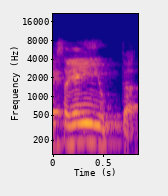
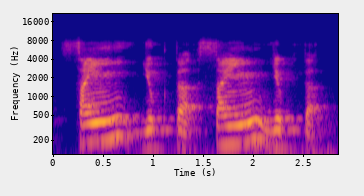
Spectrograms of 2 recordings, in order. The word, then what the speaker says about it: sanyukta: the swara u so you shouldn't say sayayukta it is sanyukta Now, avagraha, which is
